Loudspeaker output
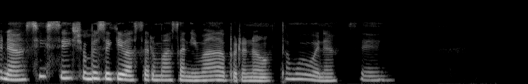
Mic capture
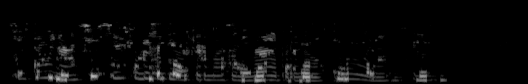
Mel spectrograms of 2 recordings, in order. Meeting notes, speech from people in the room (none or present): none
